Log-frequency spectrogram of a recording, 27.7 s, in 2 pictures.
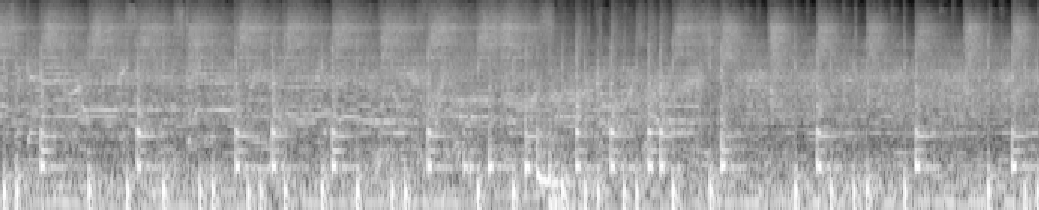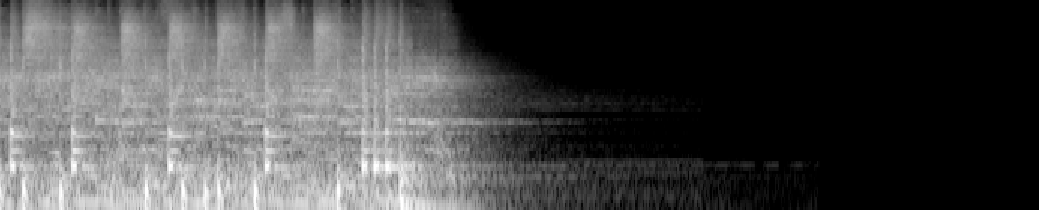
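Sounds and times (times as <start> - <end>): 
drums playing: 0.0 - 20.2.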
